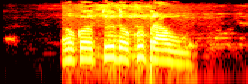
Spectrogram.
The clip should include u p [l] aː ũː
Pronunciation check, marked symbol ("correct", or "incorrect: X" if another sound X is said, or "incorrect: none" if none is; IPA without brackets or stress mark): incorrect: ɾ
